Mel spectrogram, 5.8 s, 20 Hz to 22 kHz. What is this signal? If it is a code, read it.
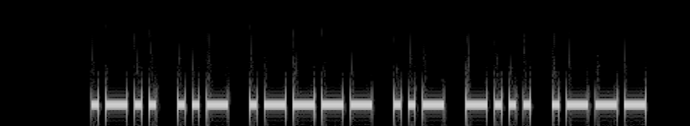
Morse code, heard as a keyed tone, about 21 wpm, 700 Hz. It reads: LU1UBJ
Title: DXCC-100 Call Signs - 6 Characters - 20wpm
